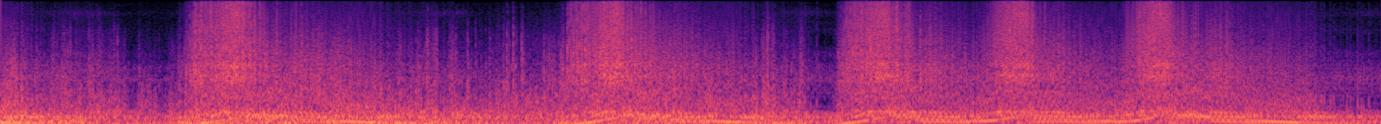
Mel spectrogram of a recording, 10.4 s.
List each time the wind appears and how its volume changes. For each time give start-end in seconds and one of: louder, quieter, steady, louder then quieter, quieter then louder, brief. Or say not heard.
0.0-6.1 steady.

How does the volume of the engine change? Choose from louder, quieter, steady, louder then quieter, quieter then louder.
steady.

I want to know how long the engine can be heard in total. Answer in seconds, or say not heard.
10 s.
